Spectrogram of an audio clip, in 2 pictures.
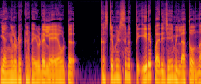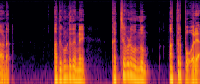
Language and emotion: Malayalam, sad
